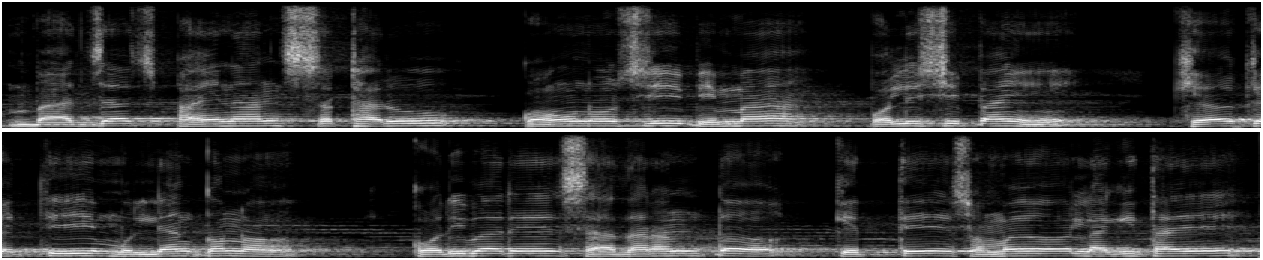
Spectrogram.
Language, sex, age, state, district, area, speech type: Odia, male, 60+, Odisha, Nayagarh, rural, read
